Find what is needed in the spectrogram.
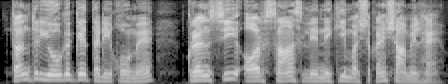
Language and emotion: Urdu, neutral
